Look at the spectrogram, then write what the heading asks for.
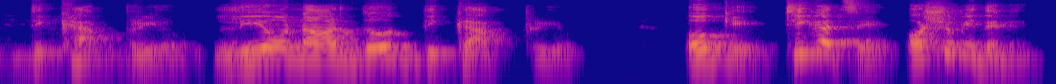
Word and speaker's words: Leonardo DiCaprio: না, ডিক্যাপ্রিও, লিওনার্দো ডিক্যাপ্রিও। ওকে, ঠিক আছে, অসুবিধে নেই। এমনি অনেক সময় উচ্চারণে ভুল হতে পারে। উচ্চারণ হচ্ছে লিওনার্দো ডিক্যাপ্রিও।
